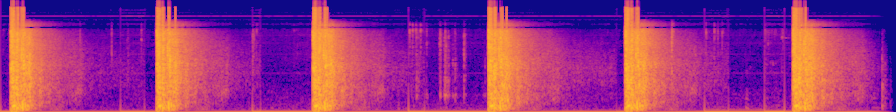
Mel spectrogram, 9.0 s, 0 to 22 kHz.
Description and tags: Six rounds from a .357 Magnum revolver. Have tried to remove background noise as much as possible.
357-mag, mag, magnum, pistol, shots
